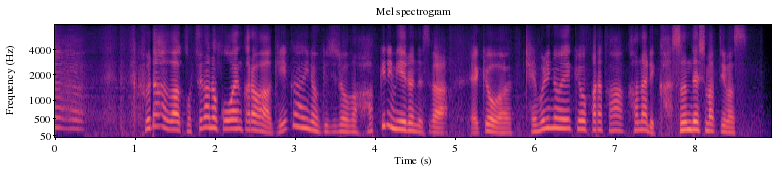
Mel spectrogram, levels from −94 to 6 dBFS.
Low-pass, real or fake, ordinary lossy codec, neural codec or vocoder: none; fake; none; codec, 16 kHz, about 1 kbps, DyCAST, with the encoder's durations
